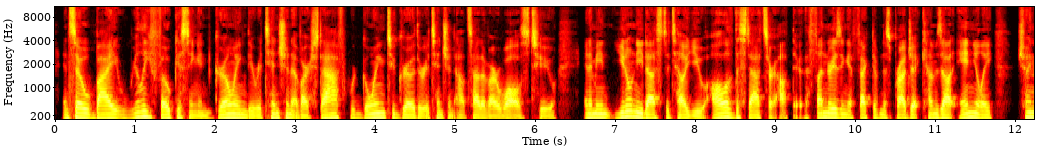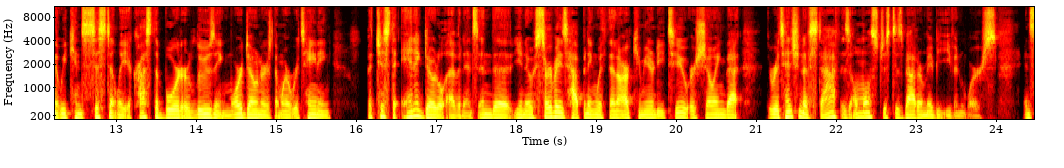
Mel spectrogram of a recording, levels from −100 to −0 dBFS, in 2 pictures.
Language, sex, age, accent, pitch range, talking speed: English, male, 20-39, American, 105-125 Hz, 230 wpm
